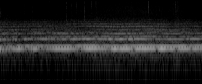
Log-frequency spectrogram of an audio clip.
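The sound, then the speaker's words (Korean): A steady noon siren wails continuously throughout, a sustained tone with rich harmonics holding at an even, fairly loud level, heard on its own without any voices. “이때 뚜 하고 정오 사이렌이 울었다.”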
